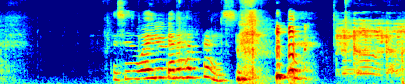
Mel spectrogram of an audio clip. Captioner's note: off screen laughter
